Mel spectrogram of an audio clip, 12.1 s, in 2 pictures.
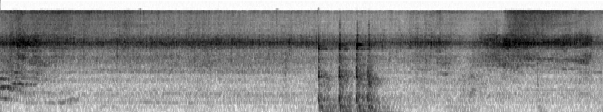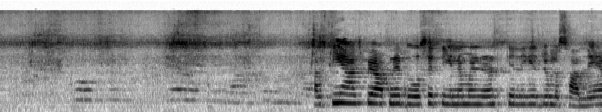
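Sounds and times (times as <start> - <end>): food sizzling in a pot: 0.0 - 12.0
spoon knocking and scraping pot: 3.1 - 6.8.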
